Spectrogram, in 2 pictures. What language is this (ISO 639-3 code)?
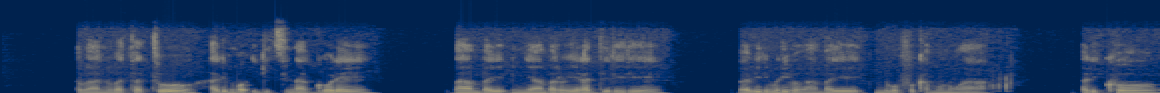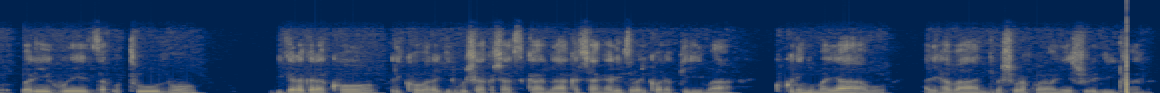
run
